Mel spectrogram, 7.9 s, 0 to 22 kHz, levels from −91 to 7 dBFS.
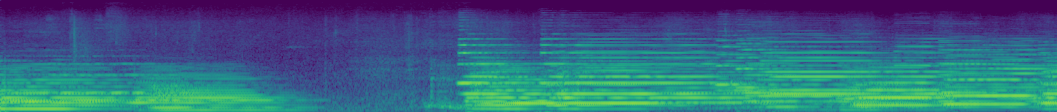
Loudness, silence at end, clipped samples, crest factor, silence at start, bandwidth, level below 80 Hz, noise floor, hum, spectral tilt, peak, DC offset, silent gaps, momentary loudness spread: -14 LUFS; 0 s; under 0.1%; 14 dB; 0 s; 11 kHz; -50 dBFS; -45 dBFS; none; -7 dB/octave; -2 dBFS; under 0.1%; none; 7 LU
